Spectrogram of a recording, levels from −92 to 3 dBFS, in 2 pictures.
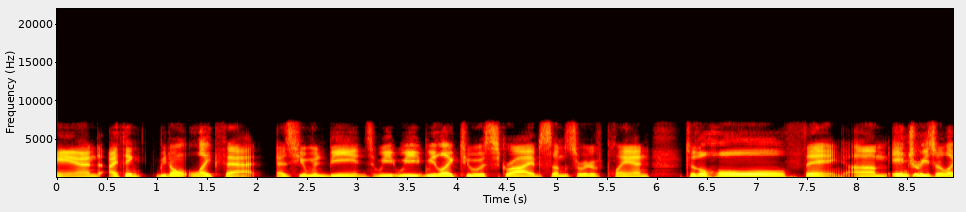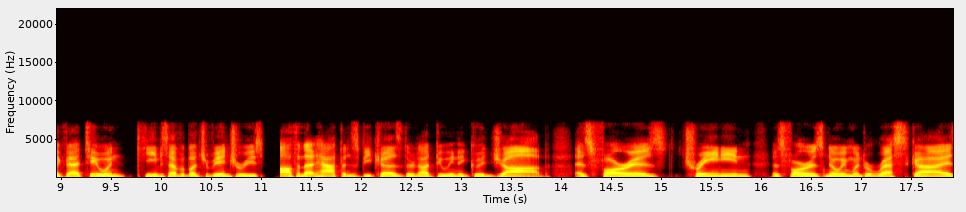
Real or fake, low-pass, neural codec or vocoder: fake; 7.2 kHz; autoencoder, 48 kHz, 32 numbers a frame, DAC-VAE, trained on Japanese speech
